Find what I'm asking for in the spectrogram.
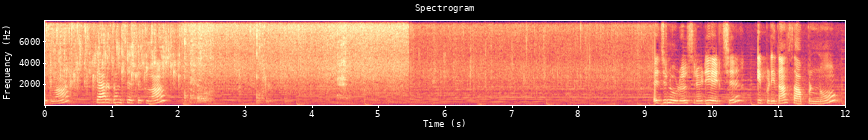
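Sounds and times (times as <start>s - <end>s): vegetables sizzling in hot oil: 0.0s - 9.3s
metal spoon stirring in wok: 1.3s - 3.8s, 4.4s - 4.7s.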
